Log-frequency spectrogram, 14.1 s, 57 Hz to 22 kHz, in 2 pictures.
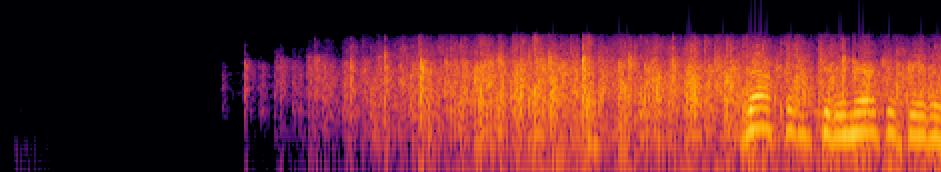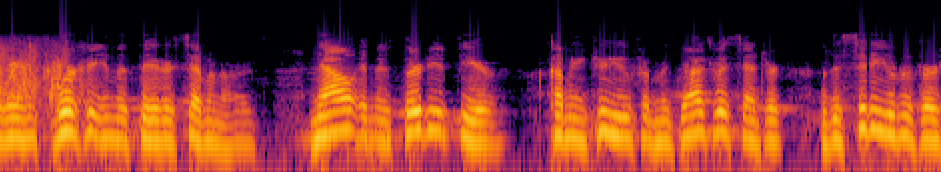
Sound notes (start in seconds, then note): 1.7 applause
